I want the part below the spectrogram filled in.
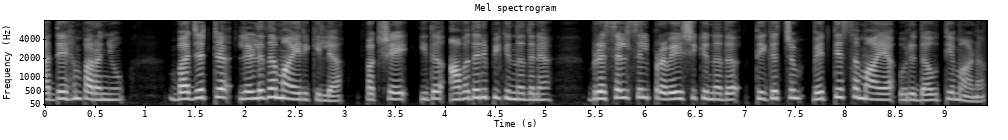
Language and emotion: Malayalam, neutral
